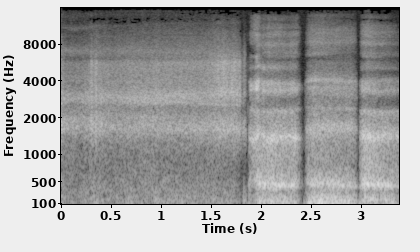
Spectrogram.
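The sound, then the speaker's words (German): A voice imitates the hiss of a spacesuit's oxygen supply: a long, steady breathy hiss, then three shorter hissing bursts separated by brief pauses, fairly loud. “und da hört man halt auch immer das, wie gesagt, das Atmen von den, von den Astronauten, aber auch das Zischen, jetzt, ahnt ihr vielleicht schon, das Zischen des, äh, äh, des Anzuges, quasi die Sauerstoffzufuhr oder was.”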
